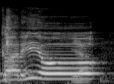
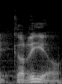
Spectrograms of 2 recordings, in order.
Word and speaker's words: Carrillo: Como se dice? Carillo. Well, you would say Carrillo, yeah.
